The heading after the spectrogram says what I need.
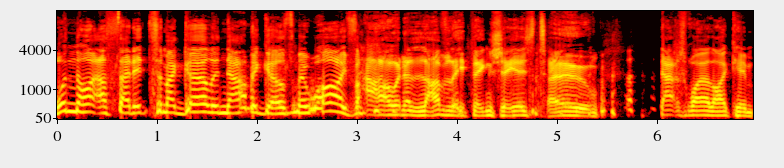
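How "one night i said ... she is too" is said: put-on London cockney accent. Speaker quotes a guy who sounds like the Mary Poppins guy, doing an impression. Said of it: "We got an impression out of him".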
